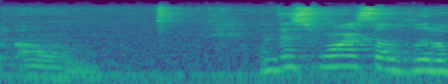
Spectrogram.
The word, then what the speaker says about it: Om: the full benefit from it ohm often spelled om is actually a um is a trinity of three sounds sewn together into one and it's known as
